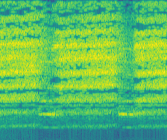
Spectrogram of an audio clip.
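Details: Several cicadas drone in a loud, steady, high-pitched hiss that never lets up, in the afternoon along a steep rocky road near rice fields in a village in Ciamis, West Java.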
